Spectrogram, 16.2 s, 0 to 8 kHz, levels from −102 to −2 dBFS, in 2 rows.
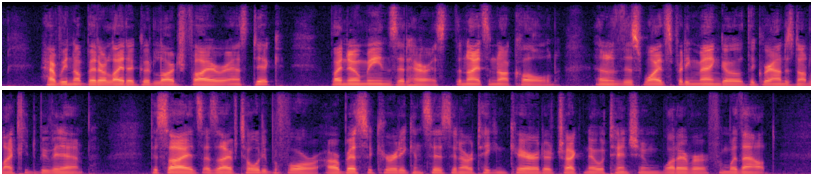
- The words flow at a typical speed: No, fast, 210 wpm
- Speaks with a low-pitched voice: Yes, low, 130 Hz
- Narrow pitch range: Yes, narrow, 1.4 semitones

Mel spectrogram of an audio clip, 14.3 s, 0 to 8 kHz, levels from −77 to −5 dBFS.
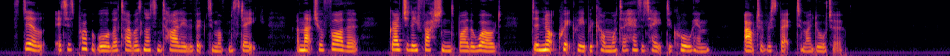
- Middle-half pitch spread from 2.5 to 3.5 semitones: Yes, average, 2.9 semitones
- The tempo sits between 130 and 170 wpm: Yes, average, 160 wpm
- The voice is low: No, high, 215 Hz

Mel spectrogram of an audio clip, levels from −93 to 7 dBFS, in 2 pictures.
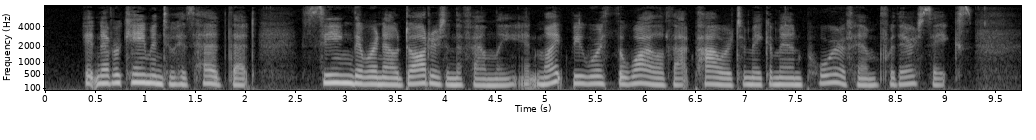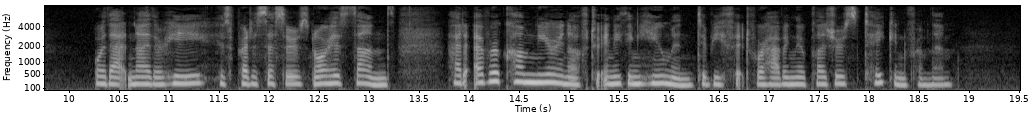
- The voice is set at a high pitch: Yes, high, 205 Hz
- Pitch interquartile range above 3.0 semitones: No, narrow, 2.6 semitones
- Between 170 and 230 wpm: Yes, average, 190 wpm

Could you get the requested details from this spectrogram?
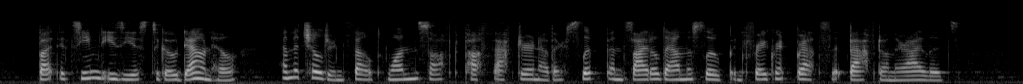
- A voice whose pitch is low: No, high, 230 Hz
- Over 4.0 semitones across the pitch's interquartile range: No, average, 3.5 semitones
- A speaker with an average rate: Yes, average, 175 wpm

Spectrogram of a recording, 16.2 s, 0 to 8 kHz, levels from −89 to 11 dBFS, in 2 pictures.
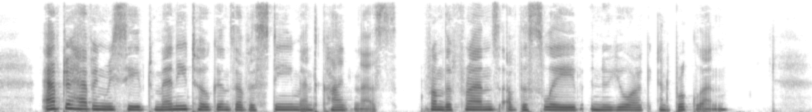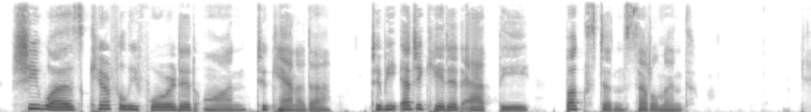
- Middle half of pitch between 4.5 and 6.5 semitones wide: No, average, 3.2 semitones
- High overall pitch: Yes, high, 195 Hz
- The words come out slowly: Yes, slow, 125 wpm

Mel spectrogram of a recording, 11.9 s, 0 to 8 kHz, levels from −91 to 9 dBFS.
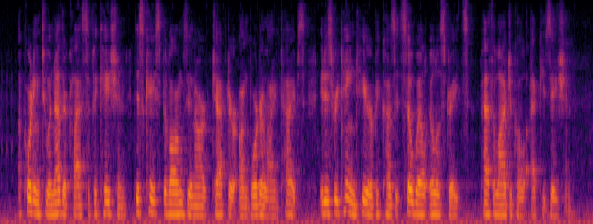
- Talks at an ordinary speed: No, slow, 125 wpm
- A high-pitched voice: No, medium, 140 Hz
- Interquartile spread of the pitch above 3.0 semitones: No, narrow, 2.4 semitones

